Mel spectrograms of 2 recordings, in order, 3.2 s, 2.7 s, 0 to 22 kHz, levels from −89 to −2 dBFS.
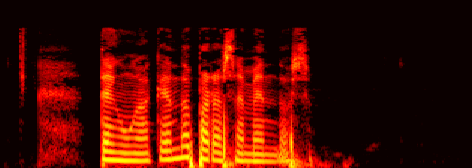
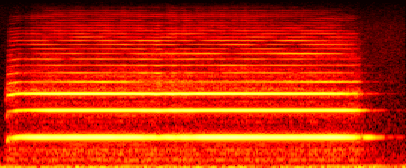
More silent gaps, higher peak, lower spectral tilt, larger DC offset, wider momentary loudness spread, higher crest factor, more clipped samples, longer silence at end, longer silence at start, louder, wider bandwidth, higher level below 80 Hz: neither; second, -8 dBFS vs 0 dBFS; first, -5.5 dB/octave vs 1 dB/octave; neither; first, 20 LU vs 4 LU; first, 20 dB vs 10 dB; neither; first, 1.05 s vs 0.15 s; first, 0.3 s vs 0 s; second, -26 LUFS vs -8 LUFS; second, 11.5 kHz vs 16.5 kHz; about the same, -40 dBFS vs -40 dBFS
